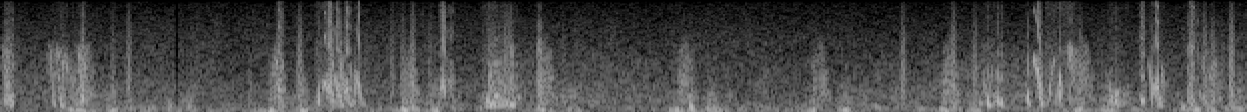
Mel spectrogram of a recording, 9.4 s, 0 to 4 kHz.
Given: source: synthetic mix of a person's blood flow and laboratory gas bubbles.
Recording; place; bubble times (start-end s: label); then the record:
Doppler ultrasound of blood flow; subclavian vein
0.00-0.12 s: bubbles
0.34-0.69 s: bubbles
2.04-2.15 s: bubbles
2.35-2.75 s: bubbles
3.25-3.40 s: bubbles
3.60-3.92 s: bubbles
7.31-7.54 s: bubbles
7.67-8.11 s: bubbles
8.28-8.46 s: bubbles
8.53-8.75 s: bubbles
8.88-9.06 s: bubbles
From the record:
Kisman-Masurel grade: 233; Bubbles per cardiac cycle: several, 3 to 8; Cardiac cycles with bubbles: 50 to 99%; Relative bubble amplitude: loud (0.450 to 0.775); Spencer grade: 3 (all of the cardiac periods contain showers or single bubble signals, but not dominating or overriding the cardiac motion signals); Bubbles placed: anywhere in the cardiac cycle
